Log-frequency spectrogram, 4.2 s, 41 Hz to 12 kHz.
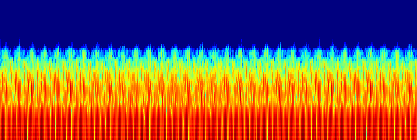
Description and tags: Synthetic Submarine Rotor
filtered (low pass) rotor sound
4x looped bubble sound each with different pitch shift
acid, bubble, bubbles, bubbly, engine, rotor, submarine, submerged, synth, under-water, underwater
